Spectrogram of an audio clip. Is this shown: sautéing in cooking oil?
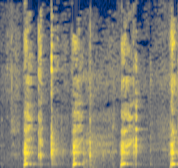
no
